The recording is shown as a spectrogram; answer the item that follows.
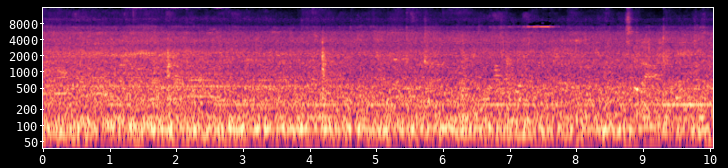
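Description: Steady urban street ambience: road traffic running alongside with a constant low rumble, and faint voices of passers-by.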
